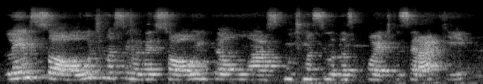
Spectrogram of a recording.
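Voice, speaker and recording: A Brazilian woman teacher with a slightly high voice explains a poem to her class at a patient, step-by-step pace, checking in with "tá?" again and again. She sounds roomy and echoey, as if caught by a microphone across the classroom, with faint noise underneath. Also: steady tone. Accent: Brazilian Portuguese. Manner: explains slowly, often adding "tá?". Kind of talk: classroom lesson on poetry. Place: school classroom.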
